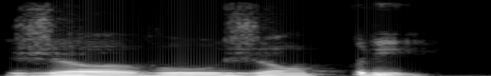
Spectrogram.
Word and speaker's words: je vous en prie: You are welcome means je vous en prie. Je vous en prie here, we will apply the liaison rule.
